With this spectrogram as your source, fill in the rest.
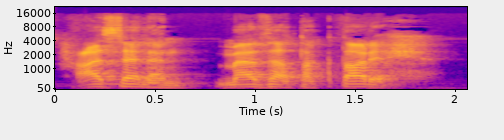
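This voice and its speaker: A man voicing a worried but firm male military commander who speaks in a measured way. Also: lowish voice, a bit bright.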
